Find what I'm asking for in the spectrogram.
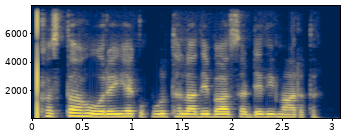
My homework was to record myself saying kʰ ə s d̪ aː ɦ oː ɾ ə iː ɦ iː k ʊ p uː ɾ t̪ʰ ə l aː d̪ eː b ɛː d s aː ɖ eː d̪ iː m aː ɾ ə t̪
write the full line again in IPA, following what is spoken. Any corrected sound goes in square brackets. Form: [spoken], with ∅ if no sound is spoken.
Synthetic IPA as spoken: kʰ ə s [t̪] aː ɦ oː ɾ ə iː ɦ [ɛː] k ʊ p uː ɾ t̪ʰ ə l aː d̪ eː b [aː] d s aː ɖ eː d̪ iː m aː ɾ ə t̪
